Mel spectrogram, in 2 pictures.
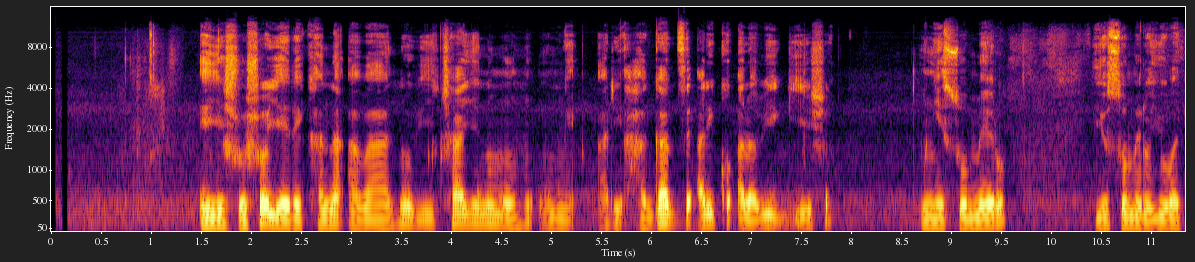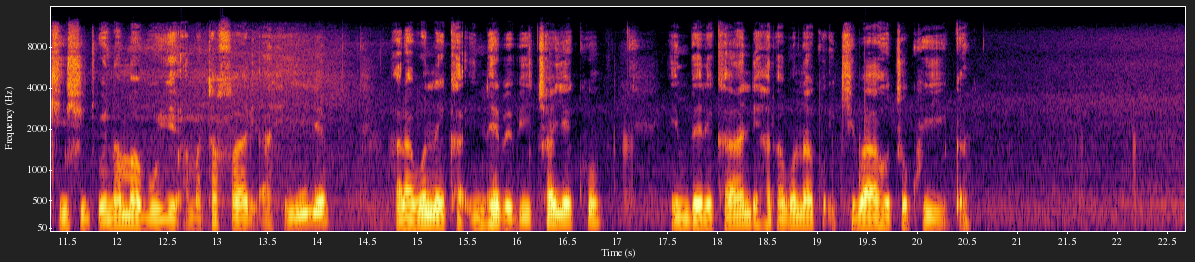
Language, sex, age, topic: Rundi, male, 18-24, education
